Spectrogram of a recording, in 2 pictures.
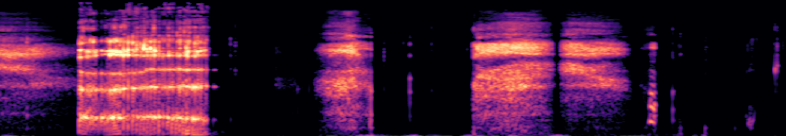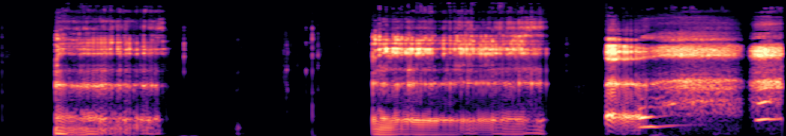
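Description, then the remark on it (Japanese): A run of about six loud, drawn-out burps after drinking a lot of carbonated water, with short pauses between them. Each one is croaky and rumbling, some longer and stronger than others, with no talking in between. “しっかりゲップさせていただきますので。”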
